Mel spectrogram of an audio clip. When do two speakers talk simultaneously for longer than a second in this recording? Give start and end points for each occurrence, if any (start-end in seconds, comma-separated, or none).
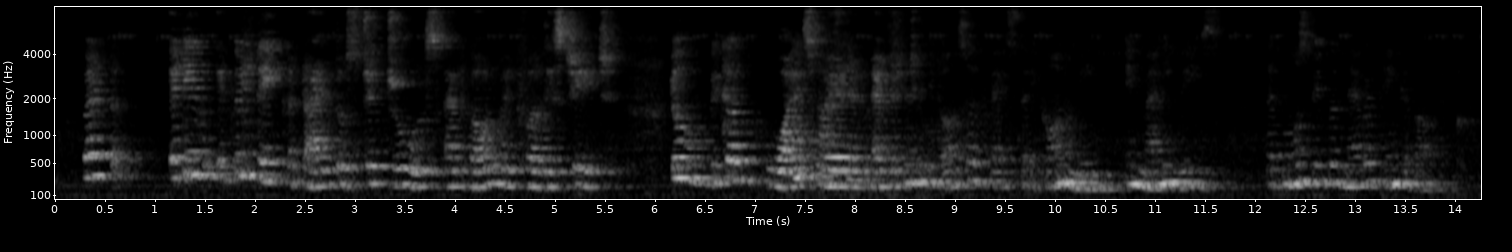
7.4-8.7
